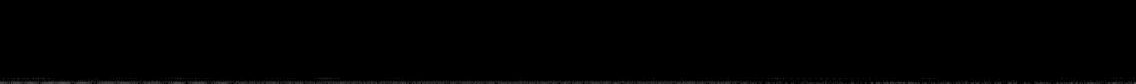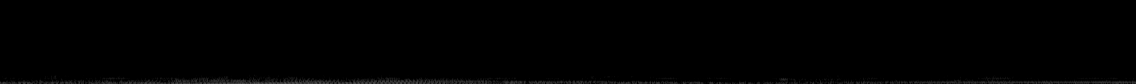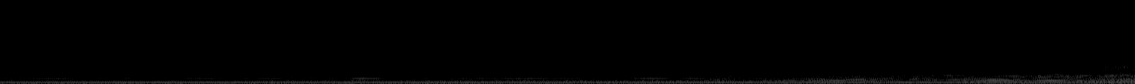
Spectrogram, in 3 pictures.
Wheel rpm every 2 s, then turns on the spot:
0, 0, 0, 0, 0, 0, 0, 0, 0, 0, 0, 0, 0, 0, 0, 0, 0.
none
